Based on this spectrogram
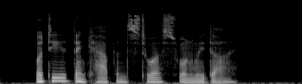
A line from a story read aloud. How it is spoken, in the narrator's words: she asked very softly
